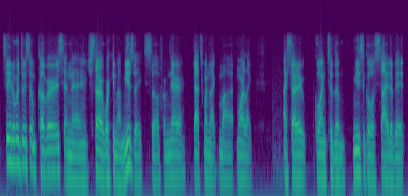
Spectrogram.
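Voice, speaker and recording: A man's voice: fairly low pitch, normal speed, a bit bright, no room sound. A man in his twenties, a guest musician, talking in a rambling casual way with lots of fillers. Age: 20s. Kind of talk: casual chat.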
